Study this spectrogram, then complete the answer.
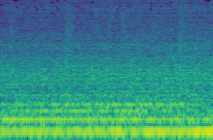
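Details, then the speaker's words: Whirlpool vortex top-load washer, final spin cycle starting with the drain running: a steady low hum and even drone with no knocking or thumping; the spin is smooth, balanced and quiet. "Final spin cycle. It's getting started. You can hear the drain running."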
